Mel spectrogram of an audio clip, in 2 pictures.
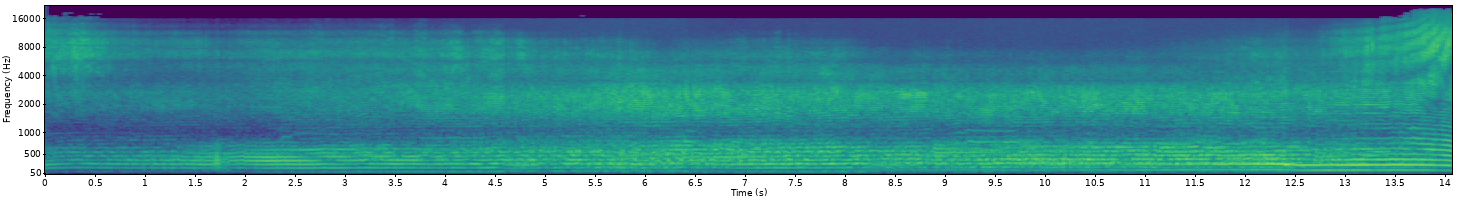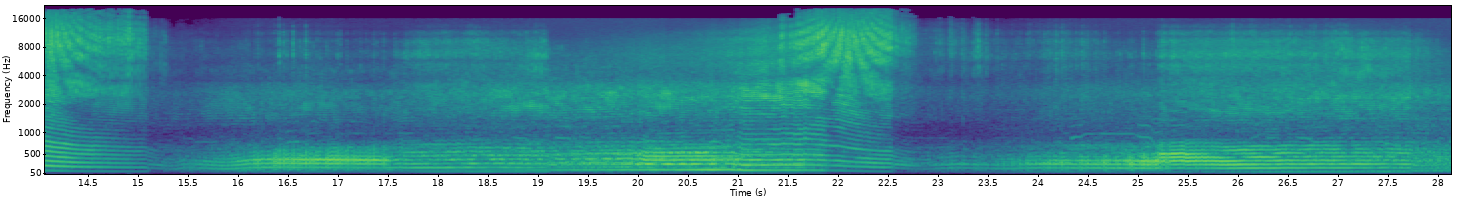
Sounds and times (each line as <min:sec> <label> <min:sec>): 0:00.0 motorcycle grand prix 0:28.1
